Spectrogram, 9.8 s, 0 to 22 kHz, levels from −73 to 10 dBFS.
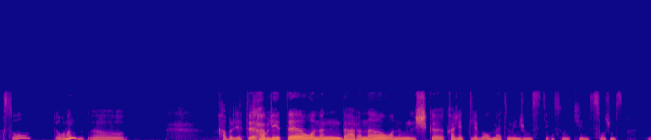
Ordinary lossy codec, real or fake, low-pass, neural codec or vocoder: none; fake; none; codec, 16 kHz, 2 kbps, FunCodec, trained on LibriTTS, 25 frames a second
